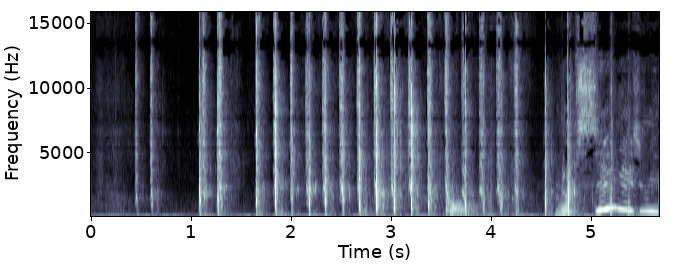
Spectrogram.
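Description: A young woman claps her hands quickly.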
